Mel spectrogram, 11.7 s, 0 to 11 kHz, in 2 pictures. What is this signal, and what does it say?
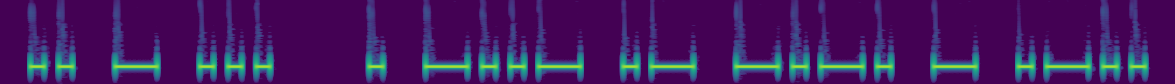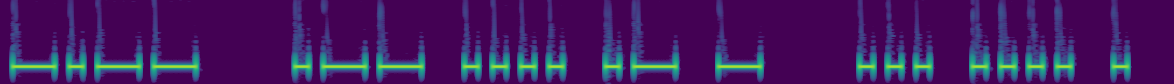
Morse code, heard as a keyed tone, about 17 wpm, 700 Hz. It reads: ITS EXACTLY WHAT SHE
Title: Sentences from Top 1000 Words - Review Part 6 - 17wpm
